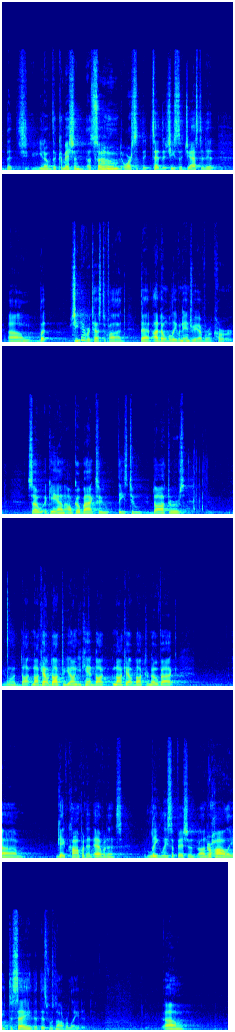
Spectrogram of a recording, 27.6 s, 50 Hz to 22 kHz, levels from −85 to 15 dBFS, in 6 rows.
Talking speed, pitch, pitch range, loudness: 135 wpm, 145 Hz, 125-160 Hz, -31 LUFS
